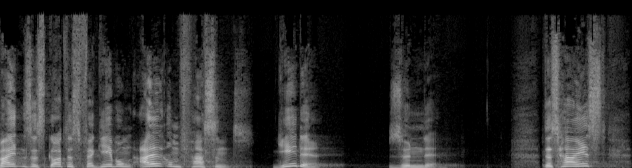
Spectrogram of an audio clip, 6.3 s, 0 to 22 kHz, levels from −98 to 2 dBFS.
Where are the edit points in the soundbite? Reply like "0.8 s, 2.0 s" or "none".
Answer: 2.6 s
